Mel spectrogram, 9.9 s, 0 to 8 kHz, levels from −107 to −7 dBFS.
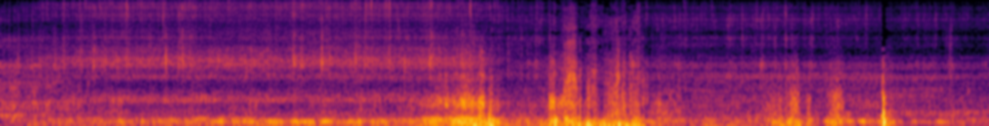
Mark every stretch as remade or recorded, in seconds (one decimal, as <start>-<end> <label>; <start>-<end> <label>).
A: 0.0-1.9 recorded; 1.9-3.6 remade; 3.6-9.9 recorded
